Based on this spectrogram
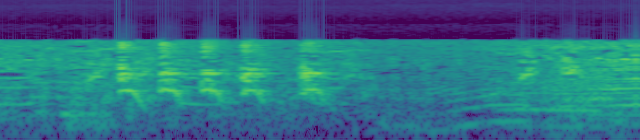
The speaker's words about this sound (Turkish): Neler oluyor orada? Köpek yoldaşlar neden düşmanca havlıyorsunuz?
